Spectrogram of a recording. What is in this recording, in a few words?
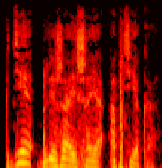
russian Where is the closest pharmacy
